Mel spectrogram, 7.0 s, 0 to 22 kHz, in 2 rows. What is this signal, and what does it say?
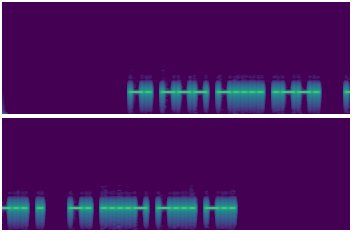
Morse code, heard as a keyed tone, about 30 wpm, 700 Hz. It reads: NO6P DE N4BD
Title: USA Callsign DE Callsign - 4 Characters - 30wpm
